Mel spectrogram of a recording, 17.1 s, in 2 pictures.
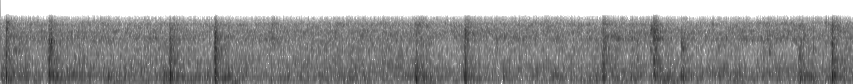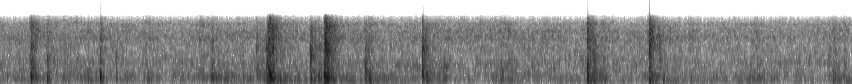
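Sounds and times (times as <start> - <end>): train running rumble: 0.0 - 17.0
wheels clacking over rail joints: 0.0 - 17.0.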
